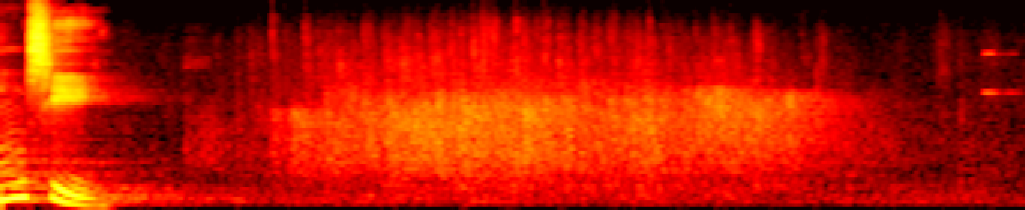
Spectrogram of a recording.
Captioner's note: applause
